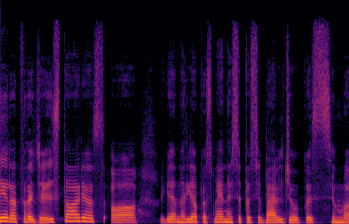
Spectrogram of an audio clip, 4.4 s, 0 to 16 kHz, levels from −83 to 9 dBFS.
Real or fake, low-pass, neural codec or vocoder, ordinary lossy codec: fake; 14.4 kHz; codec, 32 kHz, 1.9 kbps, SNAC; MP3, 96 kbps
